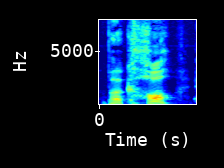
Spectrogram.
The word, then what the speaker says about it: Picot: you can't pronounce that T, can you, with a name like Genevieve, Picot, and Russell Crowe in Proof.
